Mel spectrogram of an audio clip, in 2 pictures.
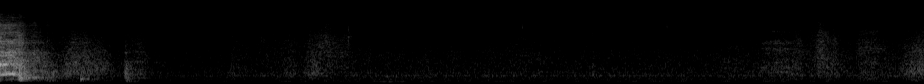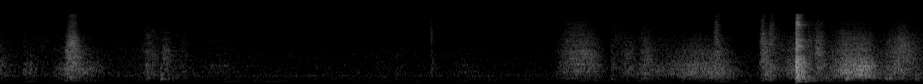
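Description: A young man speaks and laughs softly, close by.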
